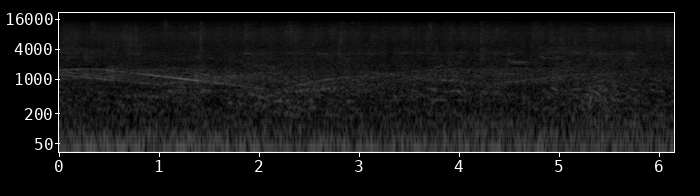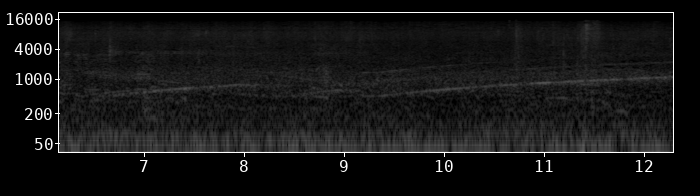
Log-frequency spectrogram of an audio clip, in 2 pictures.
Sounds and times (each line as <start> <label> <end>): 0.0 police 12.2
